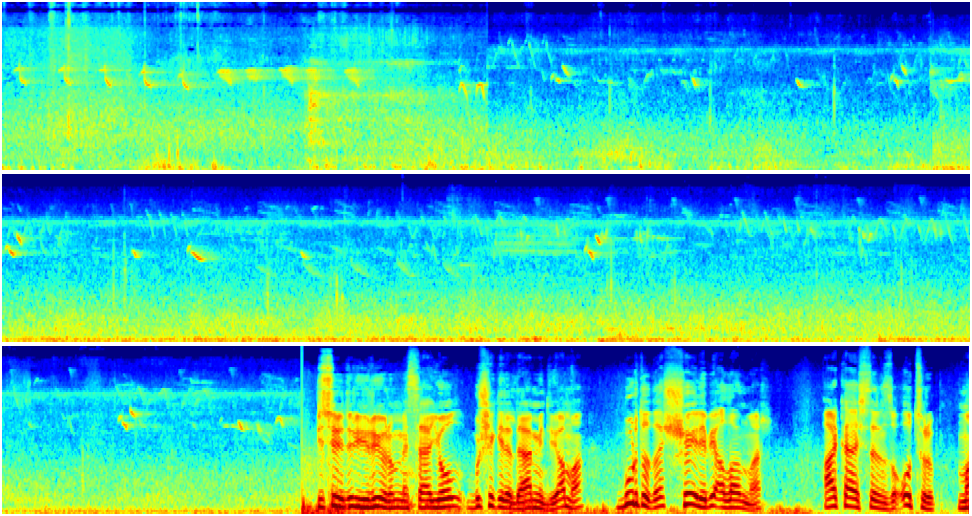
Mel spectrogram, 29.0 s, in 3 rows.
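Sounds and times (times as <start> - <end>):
small birds chirping: 0.0 - 22.4
low rumble: 22.3 - 25.6.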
